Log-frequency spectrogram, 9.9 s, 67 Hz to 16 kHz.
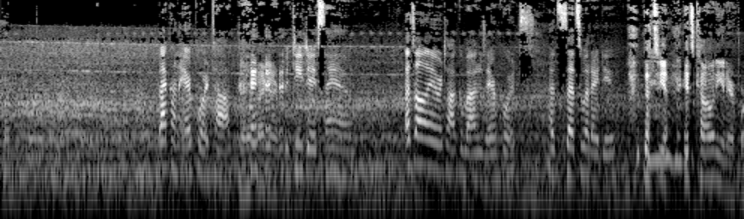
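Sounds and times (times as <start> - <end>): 
small jet flying overhead: 0.0 - 5.4
speech: 2.1 - 4.8, 5.4 - 9.9
laughter: 3.2 - 4.0, 8.4 - 9.4.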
